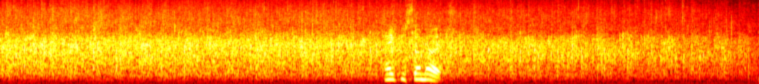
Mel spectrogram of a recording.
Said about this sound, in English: So let's give them a hand clap and thank you so much for your service.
